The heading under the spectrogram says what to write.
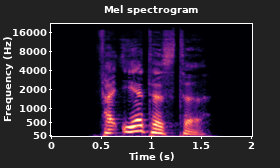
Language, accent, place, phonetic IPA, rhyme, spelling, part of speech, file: German, Germany, Berlin, [fɛɐ̯ˈʔeːɐ̯təstə], -eːɐ̯təstə, verehrteste, adjective, De-verehrteste.ogg
- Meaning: inflection of verehrt: 1. strong/mixed nominative/accusative feminine singular superlative degree 2. strong nominative/accusative plural superlative degree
